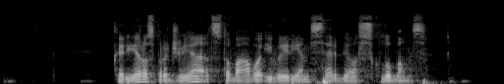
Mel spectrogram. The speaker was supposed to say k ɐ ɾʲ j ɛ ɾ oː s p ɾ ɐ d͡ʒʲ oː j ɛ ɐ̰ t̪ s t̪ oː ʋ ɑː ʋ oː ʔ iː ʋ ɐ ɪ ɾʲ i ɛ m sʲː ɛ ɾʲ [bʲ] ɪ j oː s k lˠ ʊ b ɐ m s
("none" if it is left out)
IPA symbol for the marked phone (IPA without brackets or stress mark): bʲ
